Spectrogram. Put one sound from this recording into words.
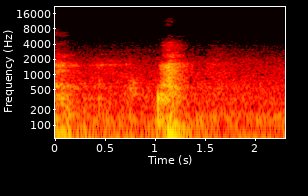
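A man falls heavily to the floor.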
